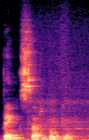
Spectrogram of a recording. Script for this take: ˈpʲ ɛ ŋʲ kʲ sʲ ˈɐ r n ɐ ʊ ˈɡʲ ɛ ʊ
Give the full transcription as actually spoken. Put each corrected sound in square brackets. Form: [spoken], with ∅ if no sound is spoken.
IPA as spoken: ˈpʲ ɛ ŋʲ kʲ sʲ ˈɐ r [d] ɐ ʊ ˈɡʲ ɛ ʊ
